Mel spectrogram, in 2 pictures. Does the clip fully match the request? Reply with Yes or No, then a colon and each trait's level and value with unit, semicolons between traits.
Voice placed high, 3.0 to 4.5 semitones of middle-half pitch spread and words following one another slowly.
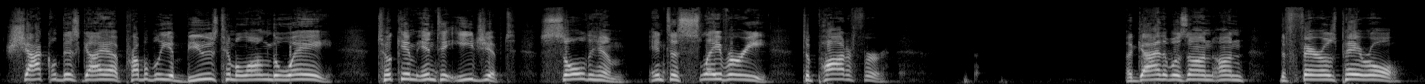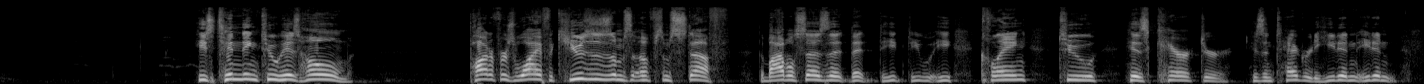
Yes: high, 210 Hz; average, 3.8 semitones; slow, 125 wpm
